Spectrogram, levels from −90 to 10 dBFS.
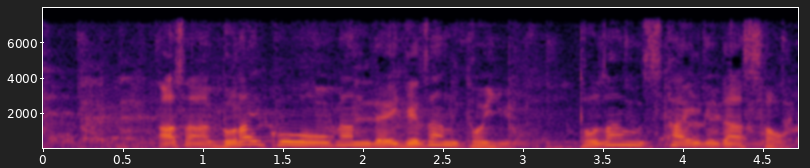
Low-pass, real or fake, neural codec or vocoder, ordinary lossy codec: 7.2 kHz; fake; codec, 16 kHz, 8 kbps, FunCodec, trained on LibriTTS, 25 frames a second; none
